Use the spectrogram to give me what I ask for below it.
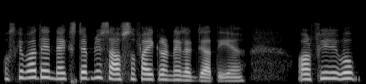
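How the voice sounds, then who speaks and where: Sarcastic, scolding woman vlogger, high voice. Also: very animated, moderate pace, smooth, no room sound, highs cut off. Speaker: gossip commentary vlogger. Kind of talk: critical commentary on other vloggers.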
